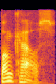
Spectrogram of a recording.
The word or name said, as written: bunkhouse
